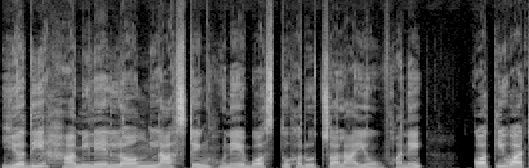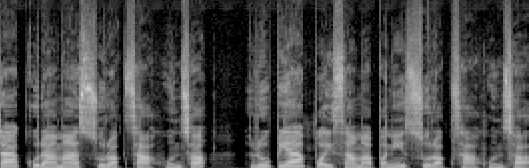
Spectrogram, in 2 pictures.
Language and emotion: Nepali, neutral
